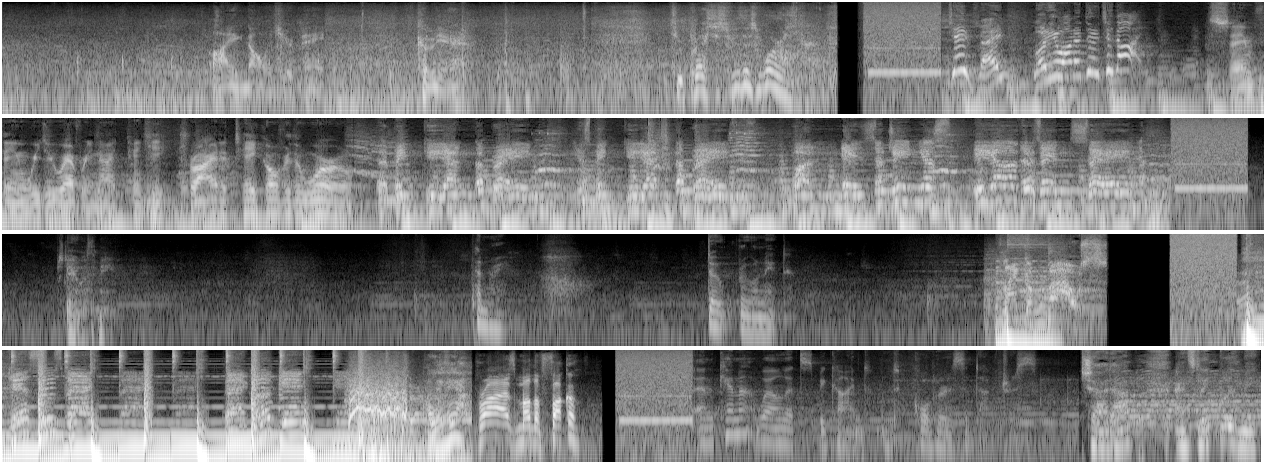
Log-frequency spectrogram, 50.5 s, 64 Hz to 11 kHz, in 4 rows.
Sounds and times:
Music: 9.4 - 24.4, 34.4 - 36.3, 37.6 - 42.6, 45.2 - 50.4.

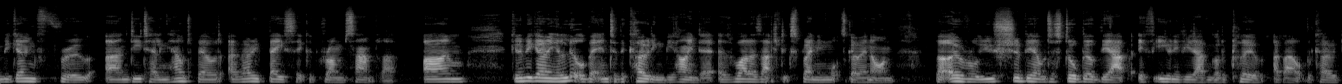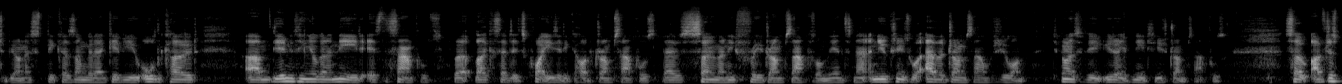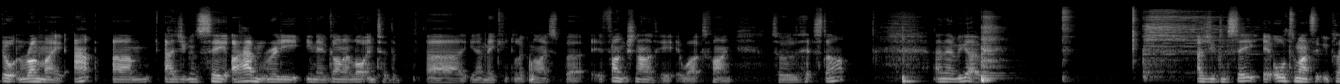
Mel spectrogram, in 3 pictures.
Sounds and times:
Speech: 0.0 - 36.7, 38.8 - 40.2.

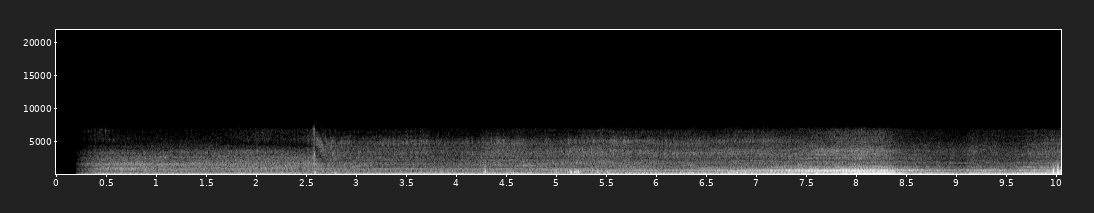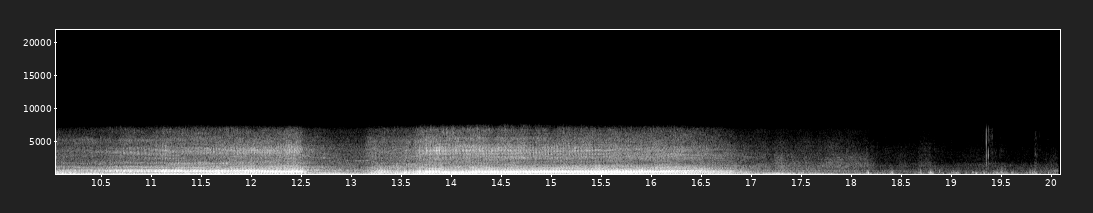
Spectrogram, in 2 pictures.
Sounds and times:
Truck: 0.2 - 20.0.

